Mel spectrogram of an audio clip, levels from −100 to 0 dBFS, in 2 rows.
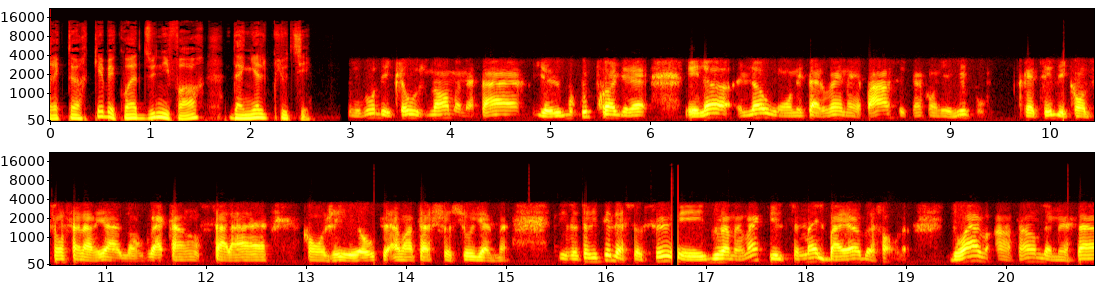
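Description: At 16.66 s a gap at a join of encoded pieces opens for 64 ms, ending at 16.72 s. Encoder delay and last-frame padding from separate encodes were left in. Unlike a dropout, nothing is lost: the sound resumes exactly where it stopped, with smeared edges.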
